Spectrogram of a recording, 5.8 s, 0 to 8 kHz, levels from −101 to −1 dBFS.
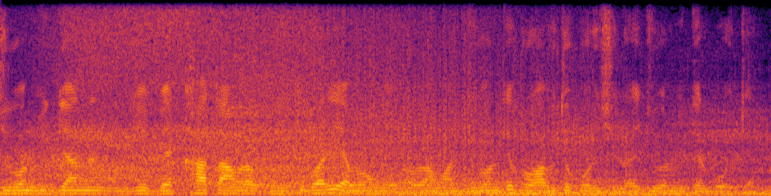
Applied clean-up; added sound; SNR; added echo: none; Fixed-wing aircraft, airplane; 2 dB; none.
